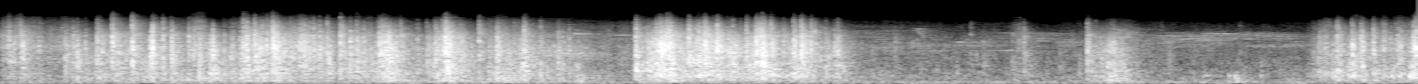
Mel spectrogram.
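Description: A large paper wiring schematic being unfolded and handled, rustling and crackling for about four seconds. It goes quiet for a couple of seconds, then rustles again near the end as the sheet is laid down.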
